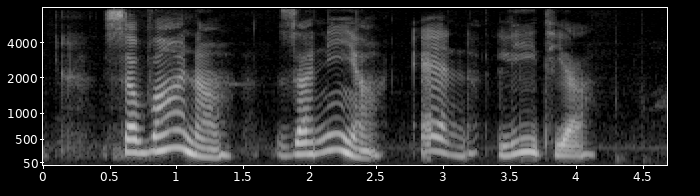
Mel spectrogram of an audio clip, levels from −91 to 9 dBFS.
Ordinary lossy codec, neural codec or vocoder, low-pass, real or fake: none; none; none; real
